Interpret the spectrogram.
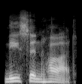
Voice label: "Nissen hut", American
